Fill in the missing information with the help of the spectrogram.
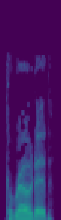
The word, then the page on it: corroded: British English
